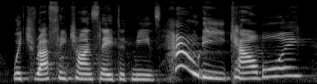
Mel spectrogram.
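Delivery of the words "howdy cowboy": high, drawn-out American cowboy greeting; put-on American accent, pitched up; attempted American accent. Shown as a demonstration. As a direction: try your best American howdy. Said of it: "my best attempt at, uh, American accent".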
